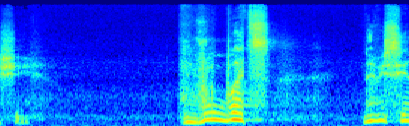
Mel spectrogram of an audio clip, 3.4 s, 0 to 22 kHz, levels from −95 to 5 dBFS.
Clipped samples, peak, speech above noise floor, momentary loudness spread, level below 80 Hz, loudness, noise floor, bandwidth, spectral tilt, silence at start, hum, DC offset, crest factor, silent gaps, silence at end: under 0.1%; -12 dBFS; 31 dB; 19 LU; -74 dBFS; -29 LUFS; -60 dBFS; 19 kHz; -3.5 dB/octave; 0 s; none; under 0.1%; 20 dB; none; 0 s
